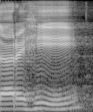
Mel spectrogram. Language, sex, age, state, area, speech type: Sanskrit, male, 18-30, Rajasthan, urban, spontaneous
